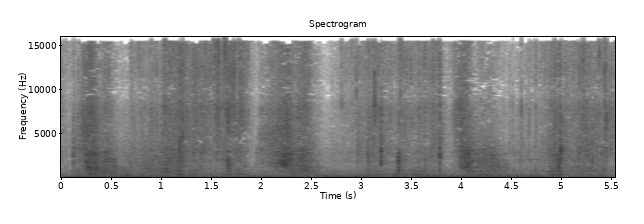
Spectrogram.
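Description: Bare fingertips and palms scoop, crush and crumble chunks of a large, loose pile of dry, gritty grey sand-cement mix with small pebble-like crumbs on the floor, then rub and rake through the powder. The result is a steady, bright, grainy crunching and rustling with a soft low rumble underneath. Louder crumbly bursts swell at uneven intervals.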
